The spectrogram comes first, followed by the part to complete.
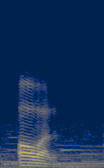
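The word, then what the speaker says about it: hour: देखिए एन, आवर, आपको पता है, जानते हैं आप कि आवर में एच होता है, एच से स्पेलिंग शुरू होती है, लेकिन साउंड जो है आपका वो आ है, आ, आवर, आर, ठीक है, एन, आवर।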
